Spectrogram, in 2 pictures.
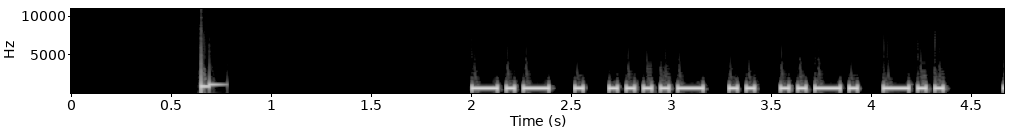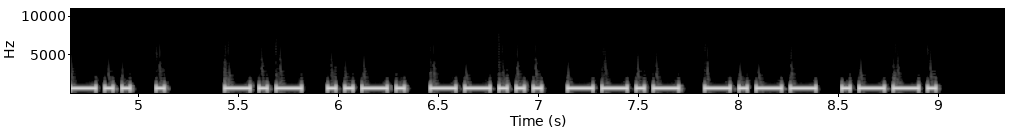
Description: Morse code, heard as a keyed tone, about 28 wpm, 700 Hz. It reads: KE4IFD DE KF7QYP
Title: USA Callsign DE Callsign - 6 Characters - 28wpm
